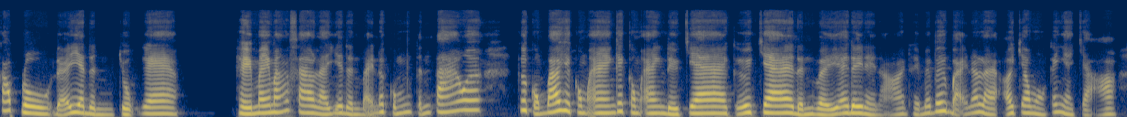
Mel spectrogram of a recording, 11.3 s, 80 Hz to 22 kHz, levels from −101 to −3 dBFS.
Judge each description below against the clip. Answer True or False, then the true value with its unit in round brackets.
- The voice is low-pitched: False (220 Hz)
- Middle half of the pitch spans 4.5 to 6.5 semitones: False (3.8 semitones)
